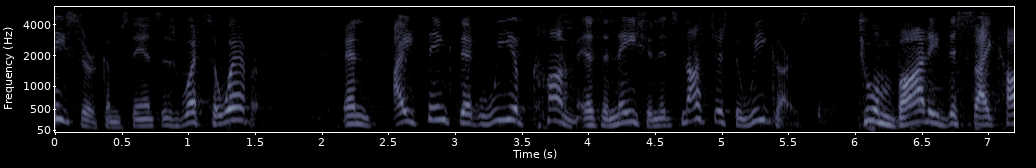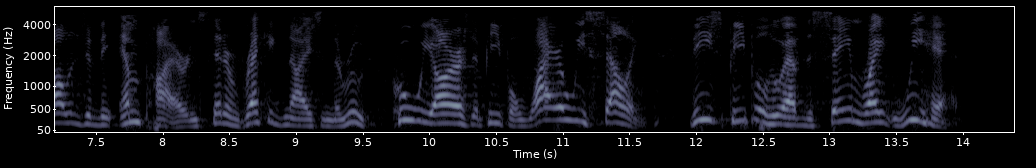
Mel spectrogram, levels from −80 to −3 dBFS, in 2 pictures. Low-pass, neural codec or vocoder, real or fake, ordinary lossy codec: 5.4 kHz; none; real; MP3, 24 kbps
